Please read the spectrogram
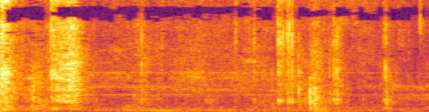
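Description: Faint rustling and crinkling of a plastic wound-vac drape handled by gloved hands, with a short sharp click right at the start.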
